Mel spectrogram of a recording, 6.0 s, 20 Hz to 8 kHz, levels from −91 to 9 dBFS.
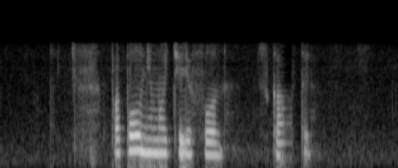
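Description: The speech has a buzzy, gravelly roughness throughout and nothing above 4 kHz, the plainly audible damage of the GSM full-rate codec, which fits its 13 kbps rate: it models the vocal tract and drives it with sparse, regularly spaced pulses. At 0.76 s for 100 ms, at 2.7 s for 80 ms, and at 4.2 s for 180 ms, the sound freezes into a rough, metallic ring. These are lost GSM frames, each gap bridged by repeating the last good frame's settings.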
